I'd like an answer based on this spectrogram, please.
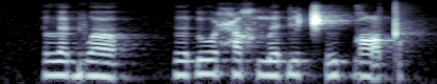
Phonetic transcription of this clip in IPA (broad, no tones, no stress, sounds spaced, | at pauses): l ɛ ɡ w ɐ | ɨ ɗ u ħ i χ m e ɠ i t͡ʃʼ i ɡ ɔ tˤ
